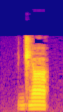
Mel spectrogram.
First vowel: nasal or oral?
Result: nasal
